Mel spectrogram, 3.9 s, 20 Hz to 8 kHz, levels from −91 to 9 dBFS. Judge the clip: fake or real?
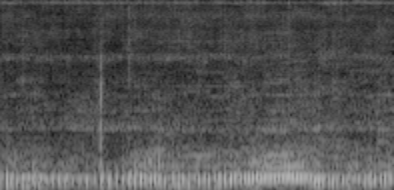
fake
